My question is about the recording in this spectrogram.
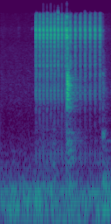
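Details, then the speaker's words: Modena magnet-type gas water heater, being repaired for no igniter sound: quick run of sharp ticks about thirteen a second with one heavier click as the gas valve opens and closes, normal gas valve and igniter operation. "Nah, itu pendengaran ya. Melatih pendengaran."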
